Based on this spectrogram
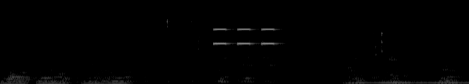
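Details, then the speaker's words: Lenovo ThinkPad Yoga 11e laptop with no display, powered on after BIOS battery reset: three short, evenly spaced high-pitched beeps over a quiet room; RAM failure beep code, technician suspects a RAM problem and tests a different RAM stick. "we have the beeping sound we reset the back so let's just wait you can hear the beeping sound what is the problem here why we don't have picture"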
